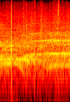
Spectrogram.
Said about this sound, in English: It's only downhill from here, guys, if you're clapping this early.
